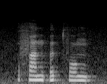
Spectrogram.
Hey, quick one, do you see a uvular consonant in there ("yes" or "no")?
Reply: no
